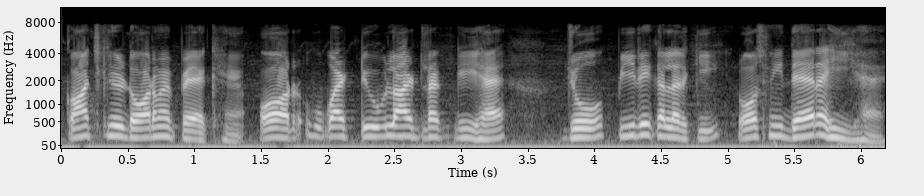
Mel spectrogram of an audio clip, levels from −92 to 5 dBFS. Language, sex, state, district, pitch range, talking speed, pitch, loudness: Hindi, male, Bihar, Purnia, 160-195 Hz, 195 wpm, 175 Hz, -15 LUFS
